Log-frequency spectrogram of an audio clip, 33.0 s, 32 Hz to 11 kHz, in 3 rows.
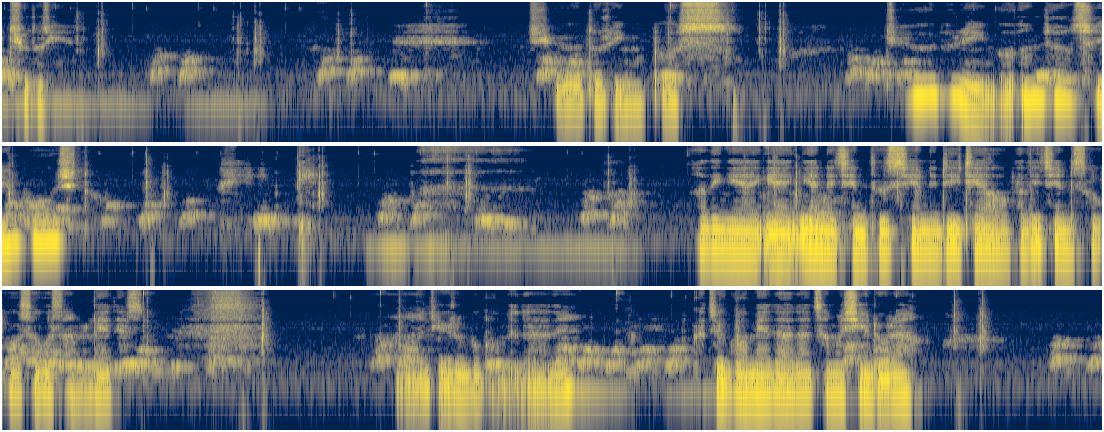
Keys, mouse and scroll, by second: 0.6 click, 0.9 g, 2.1 click, 2.5 g, 3.5 scroll down 1, 4.4 middle click, 4.6 click, 7.2 click, 7.7 g, 10.6 click, 10.9 g, 12.3 click, 12.6 g, 13.7 click, 14.1 g, 15.2 click, 15.5 g, 16.7 click, 17.3 g, 18.6 click, 18.8 g, 19.7 click, 20.2 g, 21.0-21.4 scroll down 2, 21.4 middle click, 24.1 click, 24.5 g, 25.8-26.4 scroll down 1, 26.4 middle click, 28.7 click, 29.3 g, 31.0 click, 31.7 g.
